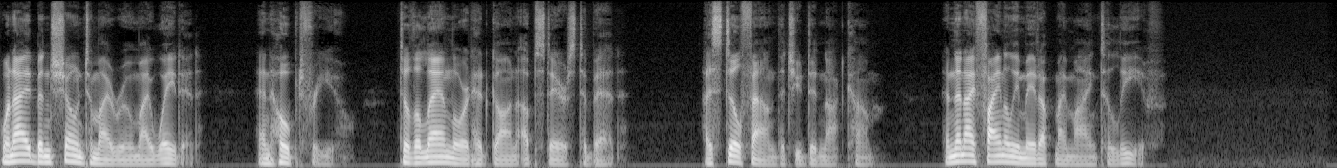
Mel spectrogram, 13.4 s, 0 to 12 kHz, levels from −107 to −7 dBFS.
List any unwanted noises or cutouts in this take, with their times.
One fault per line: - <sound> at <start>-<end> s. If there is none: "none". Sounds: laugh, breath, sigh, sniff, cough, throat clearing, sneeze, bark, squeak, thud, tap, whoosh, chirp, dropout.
none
